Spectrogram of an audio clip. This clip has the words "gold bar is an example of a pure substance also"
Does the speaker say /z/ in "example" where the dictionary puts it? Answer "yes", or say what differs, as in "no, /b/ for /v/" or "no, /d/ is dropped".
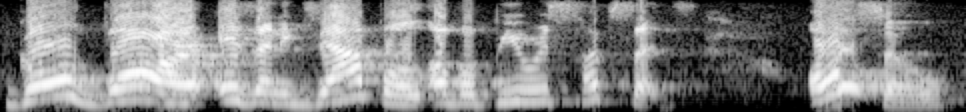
yes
